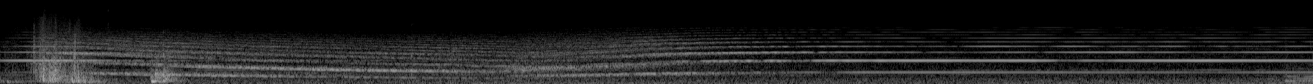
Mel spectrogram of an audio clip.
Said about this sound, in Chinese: 与此同时，警报声大作，玩家们被红灯帽叫醒，在宿舍排好队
